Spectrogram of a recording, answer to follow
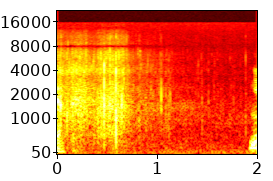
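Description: Soft rustling of grass and leaf litter close to the microphone, with a few light crackles, dying away after about half a second into faint background.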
